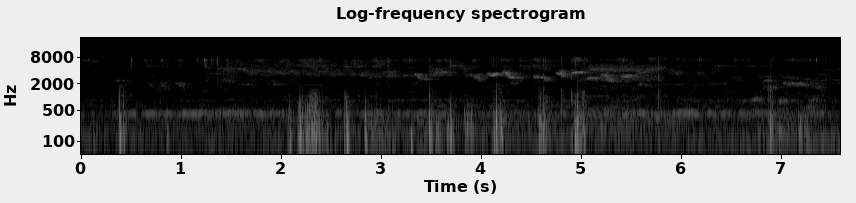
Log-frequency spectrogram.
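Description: Faint bird chirps, a few short calls in the middle, over a scatter of soft clicks and taps and a low steady hum.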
